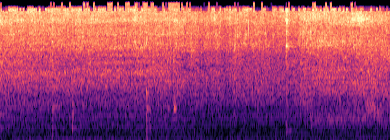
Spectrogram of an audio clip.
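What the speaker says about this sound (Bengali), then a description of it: "এবার এতে আমি দিয়ে দেব চিকেনটা, দিয়ে দিচ্ছি ম্যারিনেট করে রাখা চিকেনটা।" Marinated chicken hits softened onions in a hot pan for a yogurt chicken curry, giving a steady close sizzle with a few sharp utensil clicks as it is stirred.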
